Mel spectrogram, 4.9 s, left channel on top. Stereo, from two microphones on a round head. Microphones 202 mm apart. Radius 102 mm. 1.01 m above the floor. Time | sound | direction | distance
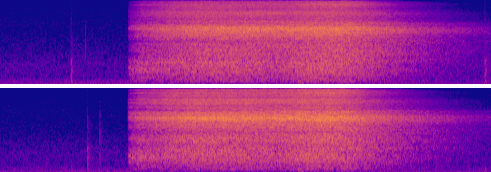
1.3 | a hiss | 50° right (ahead or behind) | 1.4 m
